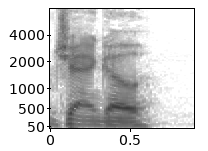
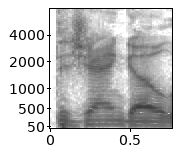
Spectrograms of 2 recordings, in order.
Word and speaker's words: Django: And that you have that, and you have our Django. The D is silent, you know, because I'm sure the joke would be everybody throughout history has always said Django, like Django Reinhardt.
